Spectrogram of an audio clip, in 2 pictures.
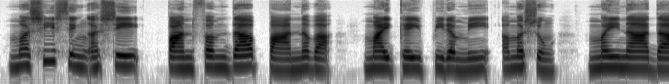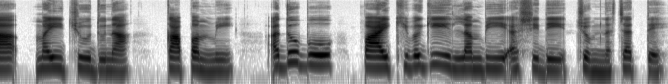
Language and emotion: Manipuri, neutral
